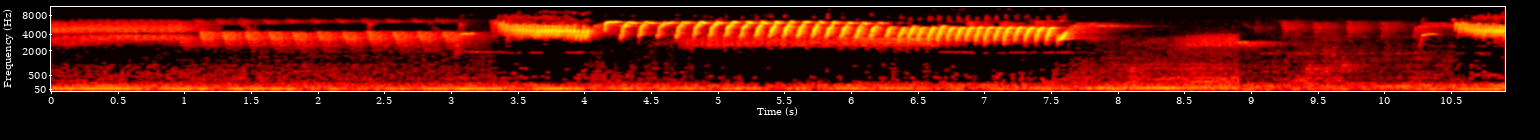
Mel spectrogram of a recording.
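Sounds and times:
Belgian canary singing: 0:00.0 - 0:10.9
low steady hum: 0:00.0 - 0:10.9.

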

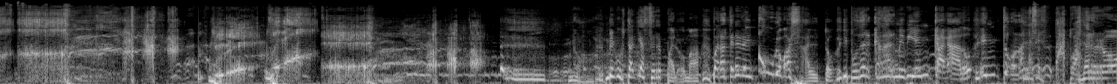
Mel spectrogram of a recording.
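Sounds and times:
voice imitating vomiting: 0:00.0 - 0:04.9
laughter: 0:00.7 - 0:02.3, 0:03.8 - 0:07.7
speech: 0:02.1 - 0:02.4, 0:05.2 - 0:06.2, 0:06.9 - 0:11.1.

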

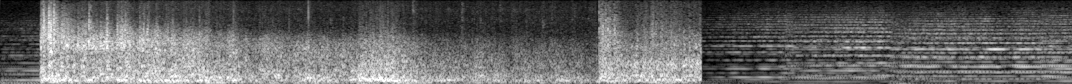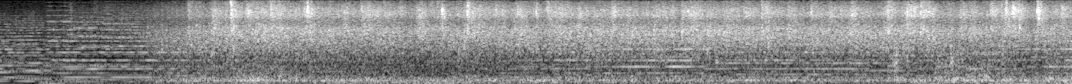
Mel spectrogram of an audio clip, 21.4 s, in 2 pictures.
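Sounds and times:
heavy rain: 0:00.3 - 0:07.1, 0:07.9 - 0:21.4
thunder: 0:00.3 - 0:07.1, 0:11.1 - 0:21.4.

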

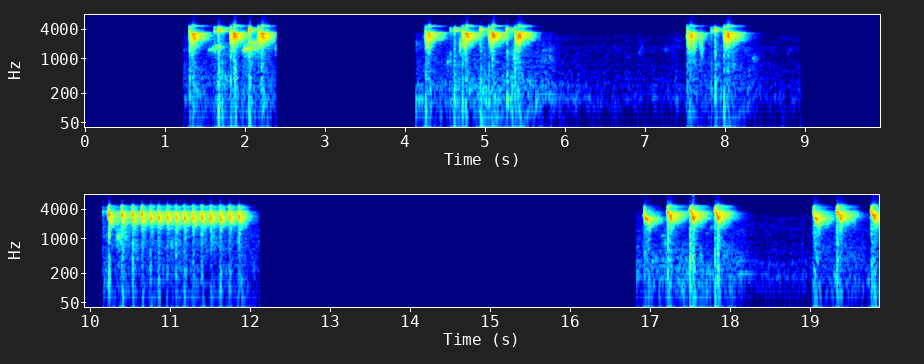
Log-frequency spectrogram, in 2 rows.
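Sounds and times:
bar-winged prinia song with rapid trill and ringing chirps: 0:01.3 - 0:02.4, 0:04.2 - 0:05.8, 0:07.5 - 0:08.4, 0:10.2 - 0:12.1, 0:16.9 - 0:18.2, 0:19.0 - 0:19.8.

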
